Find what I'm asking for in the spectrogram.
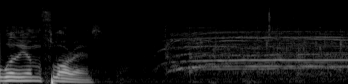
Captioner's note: applause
